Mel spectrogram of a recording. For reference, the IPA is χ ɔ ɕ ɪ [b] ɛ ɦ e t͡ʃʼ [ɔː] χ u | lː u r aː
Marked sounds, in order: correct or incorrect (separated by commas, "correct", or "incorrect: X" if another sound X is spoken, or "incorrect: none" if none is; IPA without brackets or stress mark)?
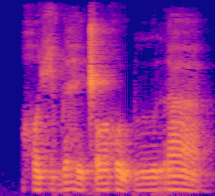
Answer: correct, correct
